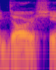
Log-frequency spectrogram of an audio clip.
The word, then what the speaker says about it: Darche: Matthew Darche, yeah. That's what I used. – How do you spell it? – D-A-R-C-H-E.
